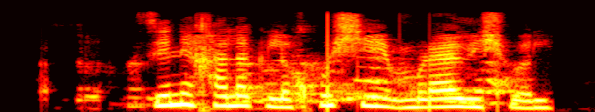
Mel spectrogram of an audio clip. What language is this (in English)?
Pashto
